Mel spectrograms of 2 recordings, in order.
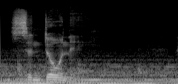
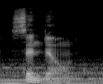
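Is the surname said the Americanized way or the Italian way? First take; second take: Italian; Americanized. First: The surname is said with its Italian pronunciation. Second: The surname is said with an Americanized pronunciation. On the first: This is how the surname itself is pronounced. "based on his surname, it is pronounced Sendone" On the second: This is how the news media say the name. "the traditional media pronunciation"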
